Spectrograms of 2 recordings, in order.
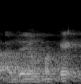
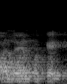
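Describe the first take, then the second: The two takes are said the same way.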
